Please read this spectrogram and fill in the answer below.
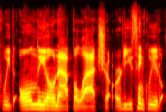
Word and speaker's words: Appalachia: I know how it's from here. I'm from here. That's what it's called, man. It's Appalachia. That's the right way.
